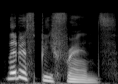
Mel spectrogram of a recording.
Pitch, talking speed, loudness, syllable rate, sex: 175 Hz, 200 wpm, -18 LUFS, 3.7 syllables/s, male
